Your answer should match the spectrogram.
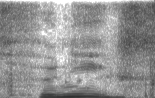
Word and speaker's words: Phoenix: Den kennen wir dann später bei der französischen Megaband Phoenix. Wie spricht man sie aus? – Ich hätte jetzt gesagt Phoenix. – Phoenix.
